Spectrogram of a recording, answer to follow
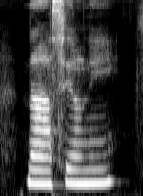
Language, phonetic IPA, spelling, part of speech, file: Czech, [ˈnaːsɪlniː], násilný, adjective, Cs-násilný.ogg
- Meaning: violent (involving physical conflict)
